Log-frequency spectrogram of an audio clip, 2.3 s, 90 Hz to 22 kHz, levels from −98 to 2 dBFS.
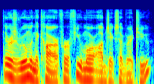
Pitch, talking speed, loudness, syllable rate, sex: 115 Hz, 335 wpm, -16 LUFS, 7.3 syllables/s, male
